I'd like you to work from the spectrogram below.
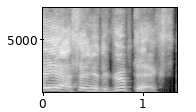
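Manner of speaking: usual speaking voice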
